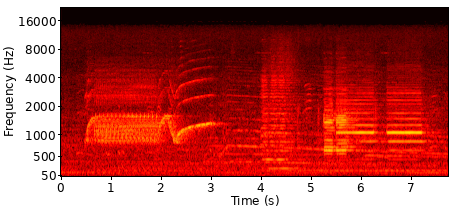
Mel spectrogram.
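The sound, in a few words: fire and rescue vehicle sirens and horns in a parade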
